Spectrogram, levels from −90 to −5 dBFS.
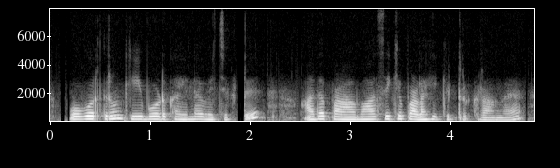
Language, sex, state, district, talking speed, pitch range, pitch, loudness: Tamil, female, Tamil Nadu, Nilgiris, 110 wpm, 180-210 Hz, 195 Hz, -16 LUFS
